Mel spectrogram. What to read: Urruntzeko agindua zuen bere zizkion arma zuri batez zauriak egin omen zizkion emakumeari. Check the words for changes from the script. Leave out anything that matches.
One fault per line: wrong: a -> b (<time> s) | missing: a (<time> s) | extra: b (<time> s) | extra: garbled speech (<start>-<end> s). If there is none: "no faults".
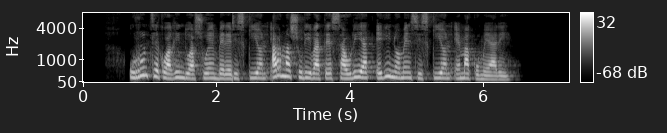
no faults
